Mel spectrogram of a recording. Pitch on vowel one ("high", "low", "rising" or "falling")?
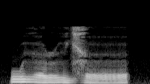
low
